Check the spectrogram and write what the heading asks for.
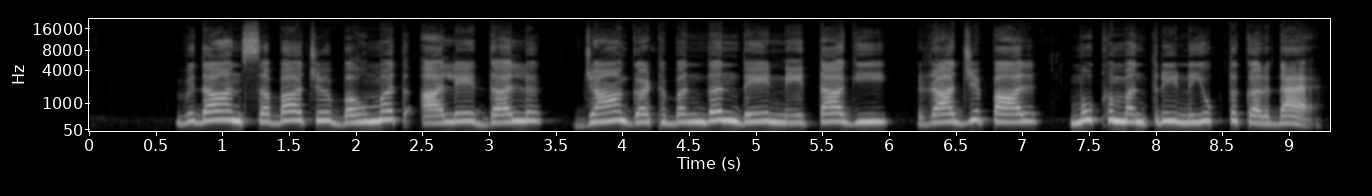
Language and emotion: Dogri, neutral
